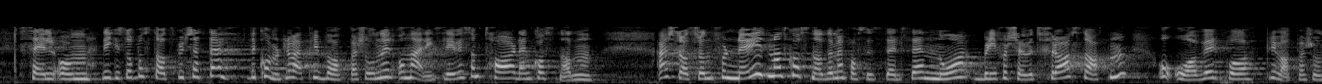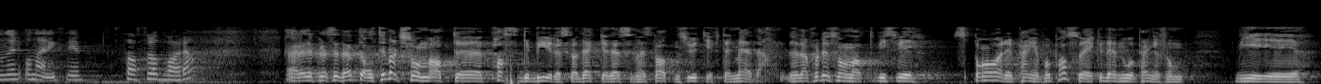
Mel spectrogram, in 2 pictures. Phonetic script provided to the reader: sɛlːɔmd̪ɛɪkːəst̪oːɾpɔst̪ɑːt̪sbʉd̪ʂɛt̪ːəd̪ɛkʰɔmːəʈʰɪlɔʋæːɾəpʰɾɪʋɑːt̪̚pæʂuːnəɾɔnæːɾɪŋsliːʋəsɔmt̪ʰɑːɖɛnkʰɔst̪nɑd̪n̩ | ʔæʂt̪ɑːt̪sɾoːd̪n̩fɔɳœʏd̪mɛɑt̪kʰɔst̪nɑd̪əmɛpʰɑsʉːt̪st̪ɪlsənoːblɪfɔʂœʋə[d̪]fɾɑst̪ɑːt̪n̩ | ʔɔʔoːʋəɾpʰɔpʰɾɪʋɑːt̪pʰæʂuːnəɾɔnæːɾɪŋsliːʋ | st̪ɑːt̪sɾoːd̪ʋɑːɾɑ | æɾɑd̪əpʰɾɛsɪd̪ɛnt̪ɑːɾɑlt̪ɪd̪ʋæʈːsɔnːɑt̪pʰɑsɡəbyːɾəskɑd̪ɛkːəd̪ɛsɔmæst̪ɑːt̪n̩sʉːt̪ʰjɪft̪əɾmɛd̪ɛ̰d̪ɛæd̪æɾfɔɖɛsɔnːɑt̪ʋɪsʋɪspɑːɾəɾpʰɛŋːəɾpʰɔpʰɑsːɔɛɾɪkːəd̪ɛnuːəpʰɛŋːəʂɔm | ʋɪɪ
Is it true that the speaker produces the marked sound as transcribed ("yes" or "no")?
no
